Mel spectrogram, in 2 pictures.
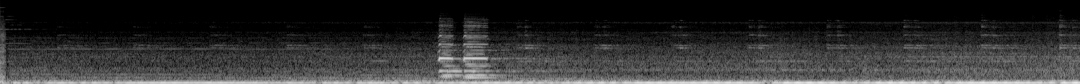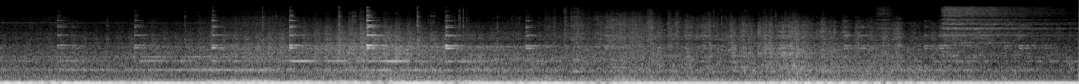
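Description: Metra MP36PH-3S diesel locomotive and bilevel coaches passing close by: the engine gives a steady low drone, there is a short horn toot about four and a half seconds in, and the locomotive bell rings steadily from about six seconds in.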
